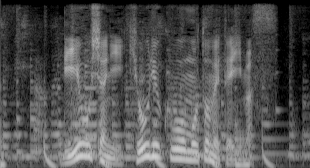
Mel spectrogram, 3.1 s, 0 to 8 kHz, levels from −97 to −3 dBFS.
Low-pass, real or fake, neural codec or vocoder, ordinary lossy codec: 7.2 kHz; real; none; none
